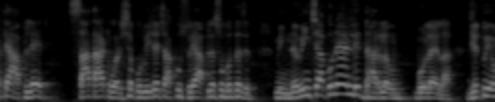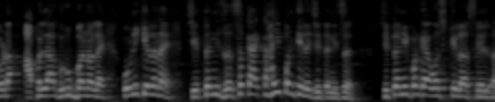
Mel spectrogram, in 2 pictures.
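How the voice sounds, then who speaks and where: A young man, venting on a live stream in an emotional, aggrieved rush. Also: high-pitched. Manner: emotional, aggrieved, rapid storytelling. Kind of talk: heated live-stream rant.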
